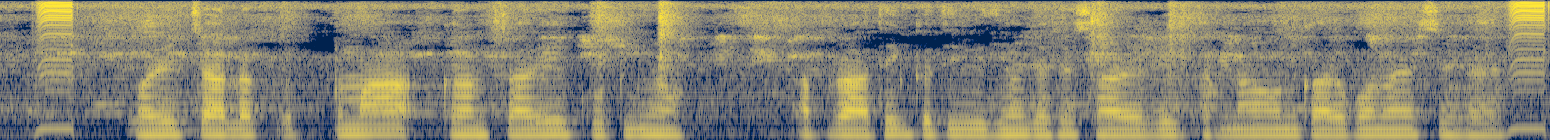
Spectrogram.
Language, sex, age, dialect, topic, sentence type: Hindi, male, 18-24, Kanauji Braj Bhasha, banking, statement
